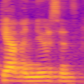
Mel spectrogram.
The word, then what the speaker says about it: Gavin Newsom: And I did pronounce it right, Gavin Newsom.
